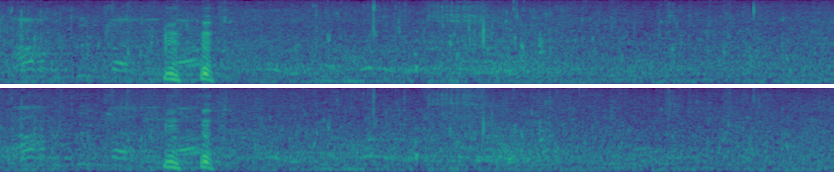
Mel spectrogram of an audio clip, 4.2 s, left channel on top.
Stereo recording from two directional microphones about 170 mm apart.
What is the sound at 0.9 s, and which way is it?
Speech, 10° left (ahead or behind).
